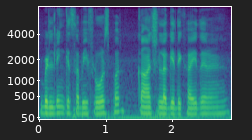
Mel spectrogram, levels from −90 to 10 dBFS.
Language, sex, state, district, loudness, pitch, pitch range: Hindi, male, Uttar Pradesh, Lucknow, -18 LUFS, 120 Hz, 115-125 Hz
